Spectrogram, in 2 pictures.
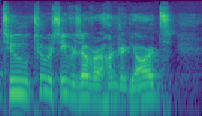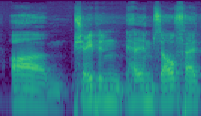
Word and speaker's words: Shapen: Yeah, Blake Shapen.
